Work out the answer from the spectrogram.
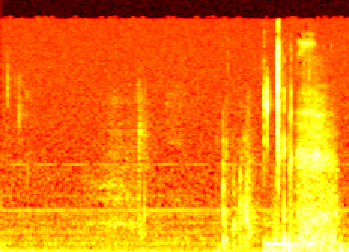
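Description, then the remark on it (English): A quiet pause, then a coffee cup clinks, followed by a short, soft slurping sip of coffee near the end. No one speaks. “Let me take another sip of my coffee here for you.”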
